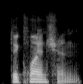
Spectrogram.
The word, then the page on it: declension: American English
